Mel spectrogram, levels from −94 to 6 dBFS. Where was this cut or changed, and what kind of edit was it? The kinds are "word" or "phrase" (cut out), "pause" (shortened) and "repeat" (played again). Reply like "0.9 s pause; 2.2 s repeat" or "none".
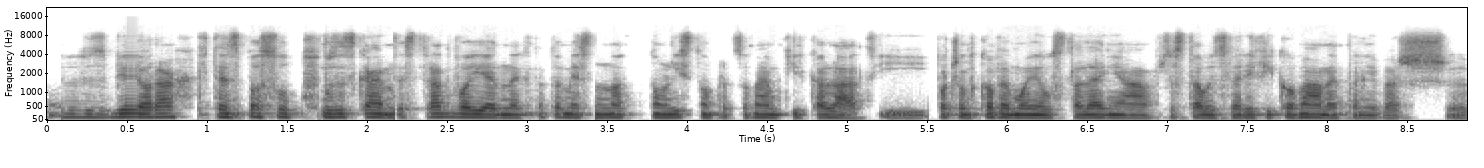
2.2 s word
